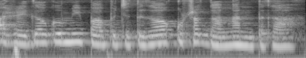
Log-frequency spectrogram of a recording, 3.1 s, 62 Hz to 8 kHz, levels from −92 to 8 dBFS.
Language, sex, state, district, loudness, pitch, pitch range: Wancho, female, Arunachal Pradesh, Longding, -16 LUFS, 200 Hz, 185-230 Hz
